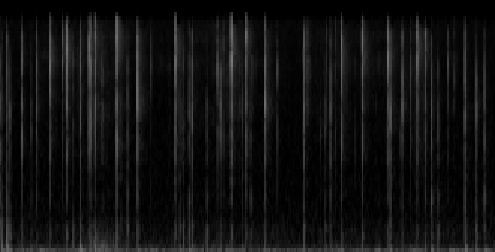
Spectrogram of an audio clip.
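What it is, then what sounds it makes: Plastic cosmetic jar with metal lid. Long acrylic nails tap and scratch the sides and label of a medium hand-held plastic jar of hair co-wash, full of white cream and capped with a silver metal lid. The result is a quiet, rapid string of sharp, bright clicks with a soft, dull body, interspersed with faint scratchy rustling.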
